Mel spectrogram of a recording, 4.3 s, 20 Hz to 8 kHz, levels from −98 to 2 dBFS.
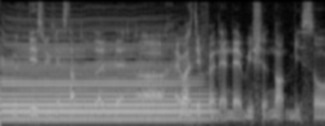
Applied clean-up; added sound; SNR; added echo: none; Wind instrument, woodwind instrument; -4 dB; none.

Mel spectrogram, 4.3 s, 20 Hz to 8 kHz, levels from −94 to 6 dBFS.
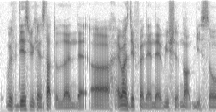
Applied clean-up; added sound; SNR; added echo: none; none; none; none.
